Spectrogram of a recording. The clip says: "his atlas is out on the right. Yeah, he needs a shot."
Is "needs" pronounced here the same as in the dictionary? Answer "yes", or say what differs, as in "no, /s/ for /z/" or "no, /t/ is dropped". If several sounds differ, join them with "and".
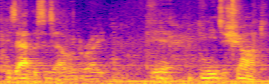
yes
